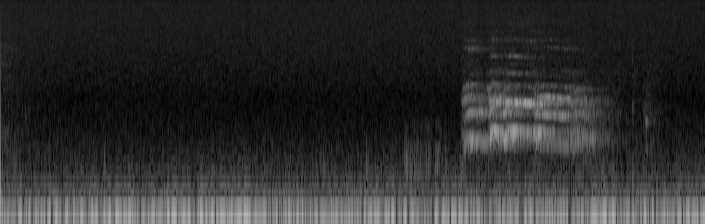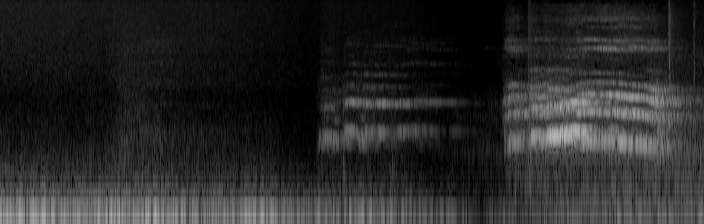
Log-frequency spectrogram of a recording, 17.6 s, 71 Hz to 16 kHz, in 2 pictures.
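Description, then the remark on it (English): A rooster crows loudly several times at 5:15 in the morning on a farmyard with chickens, long harmonic calls rising and falling, over a steady low rumble of farmyard background noise; no one speaks. “I've got a couple of lovely fresh eggs here from these chickens behind”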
